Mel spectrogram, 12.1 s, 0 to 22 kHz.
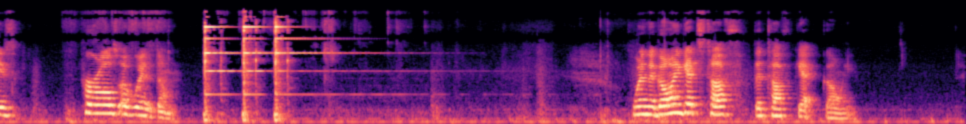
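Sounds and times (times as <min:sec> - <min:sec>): small bell ringing: 0:02.6 - 0:05.6.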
